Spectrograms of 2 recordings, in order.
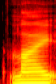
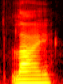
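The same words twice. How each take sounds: First: Lai is said without a tone. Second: Lai is said with its full tone. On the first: "In this phrase, lai is reduced to a toneless form" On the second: "By itself, these words are zip and lai"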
